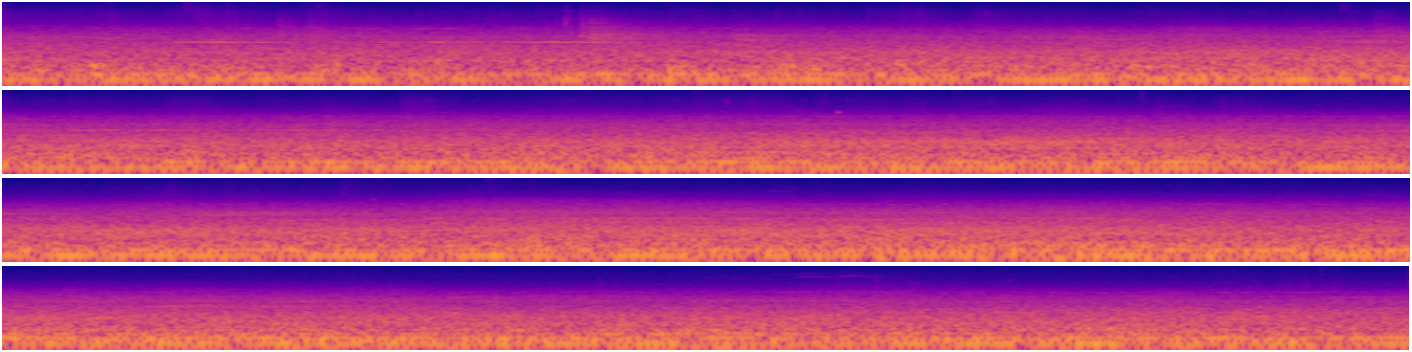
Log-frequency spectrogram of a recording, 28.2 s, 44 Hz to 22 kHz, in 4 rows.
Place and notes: Atmosphere mid tunnel under Southwark Bridge, Queen Street Place, London, UK - Midtunnel under Southwark Bridge, atmosphere, 2 joggers
Utterly constant sonic atmosphere of the foot tunnel under Southwark Bridge. There are some nice historic pictures of the bridge and the area in tiles on the walls. The distant bleeps are from the City of London waste site nearby. Two lunchtime joggers and a woman with a dog pass during the recording.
